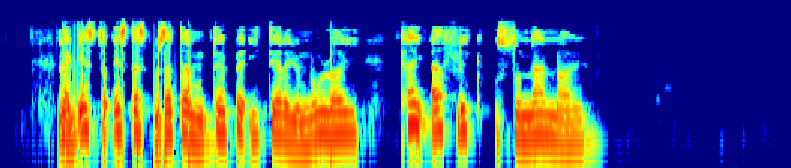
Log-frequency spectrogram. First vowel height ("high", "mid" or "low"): low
